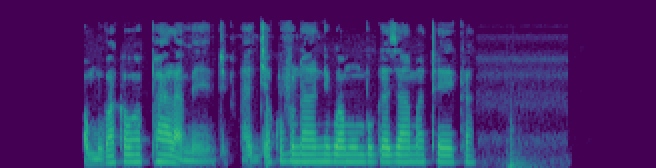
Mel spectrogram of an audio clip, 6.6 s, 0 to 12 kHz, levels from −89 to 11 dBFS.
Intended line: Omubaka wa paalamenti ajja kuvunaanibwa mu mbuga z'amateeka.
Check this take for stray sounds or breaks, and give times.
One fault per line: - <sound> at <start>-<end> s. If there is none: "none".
- thud at 5.1-5.6 s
